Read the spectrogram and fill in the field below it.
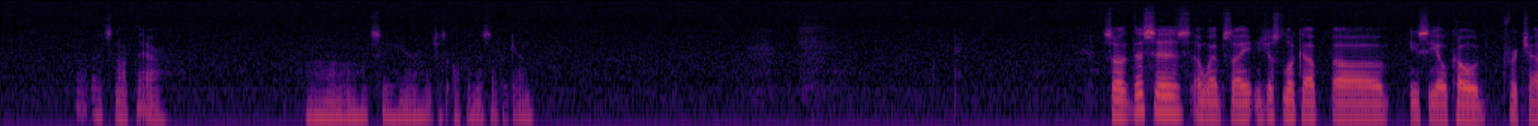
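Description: A man speaks calmly and close to a microphone, in bursts with pauses.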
